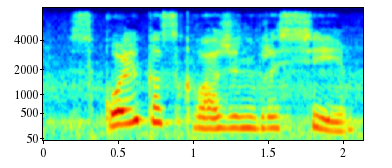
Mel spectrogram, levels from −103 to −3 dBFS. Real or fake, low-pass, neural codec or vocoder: fake; 7.2 kHz; codec, 16 kHz, 4 kbps, FunCodec, trained on Chinese and English, 50 frames a second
